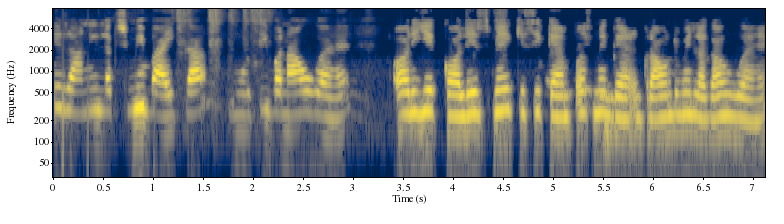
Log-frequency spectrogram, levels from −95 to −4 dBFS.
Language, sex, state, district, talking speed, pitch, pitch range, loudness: Hindi, female, Bihar, Darbhanga, 185 wpm, 250 Hz, 230-265 Hz, -15 LUFS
